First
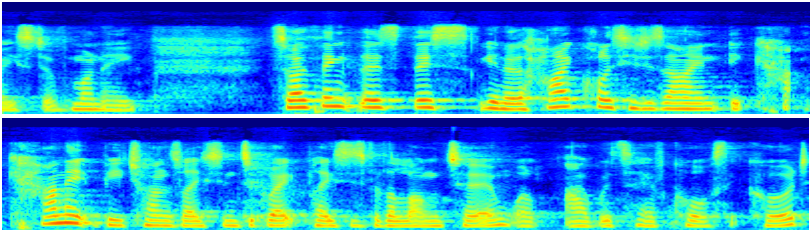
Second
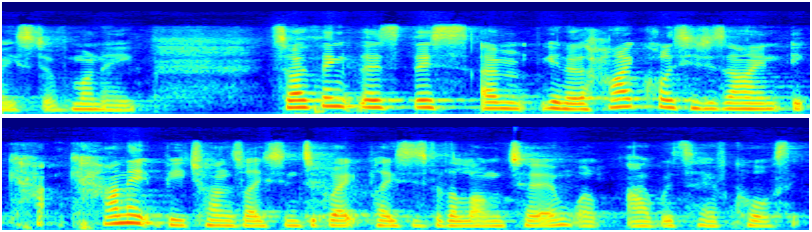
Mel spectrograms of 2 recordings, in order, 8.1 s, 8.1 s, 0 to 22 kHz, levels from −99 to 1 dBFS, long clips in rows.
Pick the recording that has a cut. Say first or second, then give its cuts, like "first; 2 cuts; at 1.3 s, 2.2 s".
first; 1 cut; at 2.4 s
